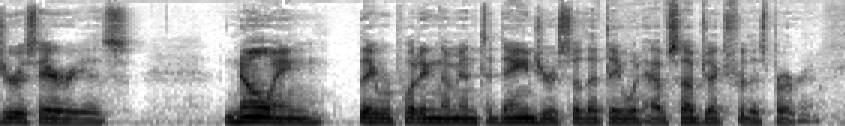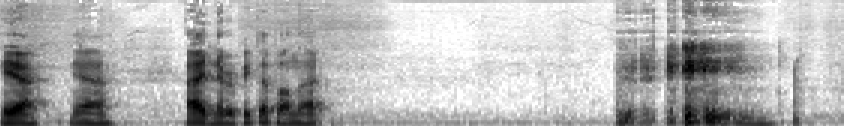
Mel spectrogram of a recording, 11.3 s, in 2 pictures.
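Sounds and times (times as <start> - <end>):
speech: 0.0 - 7.9, 9.7 - 10.8
person with seasonal allergies clearing throat: 9.7 - 11.0.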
